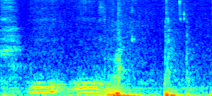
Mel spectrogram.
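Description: A woman's voice making a brief hesitant, drawn-out sound mid-sentence, followed by a low rumble and a single thump a little past the middle.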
